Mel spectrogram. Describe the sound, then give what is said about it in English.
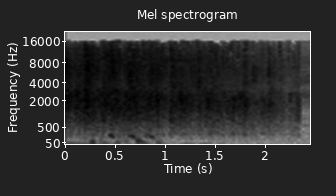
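Steady audience applause, a dense wash of many hands clapping at an even level for a couple of seconds before it cuts off abruptly, with no voices. “Okay, let's give one applause for subconscious thinking.”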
